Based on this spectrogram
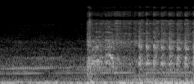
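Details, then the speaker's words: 1986 Nissan 300ZX 3.0 cranks steadily with a sharp jump but won't catch; fuel pump lacks its ground signal from the ECU. Grounding the pump wire manually makes it start and run, and it dies when released. ECU grounds need checking. "no arranca en cambio Si yo le pongo Tierra desde aquí Dale dale marcha le voy a poner tierra vean ahí prendió acelérale"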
